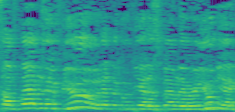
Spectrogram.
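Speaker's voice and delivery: loud, hyped announcer calling out to the crowd; game show host. Acted. Host welcoming the family reunion crowd, loud game-show shout. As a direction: pump up the room like a TV host.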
